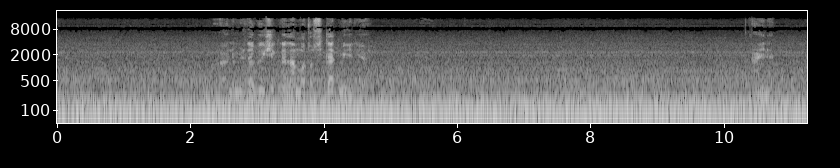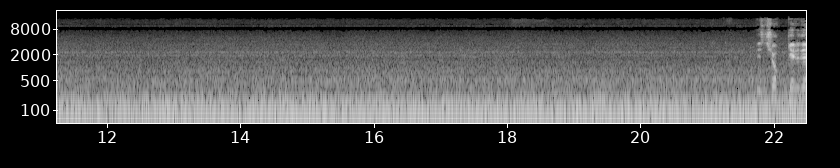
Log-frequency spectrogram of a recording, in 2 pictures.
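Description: A vehicle drives steadily along a highway with a constant low road rumble and tyre roar.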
